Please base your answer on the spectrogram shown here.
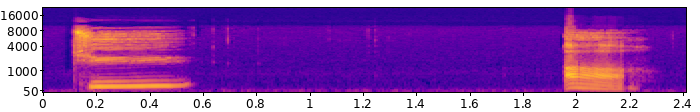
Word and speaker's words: tu as: Okay, second one, tu as. Okay, as usual in French, final S is not pronounced.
